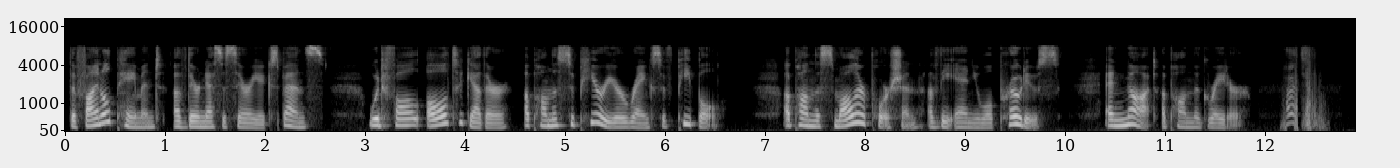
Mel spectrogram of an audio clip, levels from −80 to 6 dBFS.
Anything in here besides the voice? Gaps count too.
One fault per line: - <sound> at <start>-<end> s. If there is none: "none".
- sneeze at 12.2-12.7 s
